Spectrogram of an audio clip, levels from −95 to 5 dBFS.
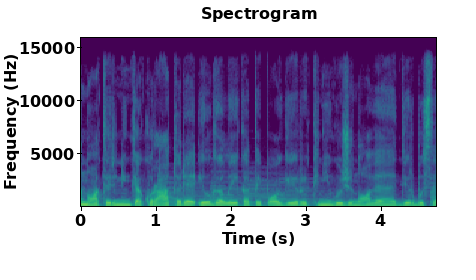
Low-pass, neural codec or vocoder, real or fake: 14.4 kHz; none; real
